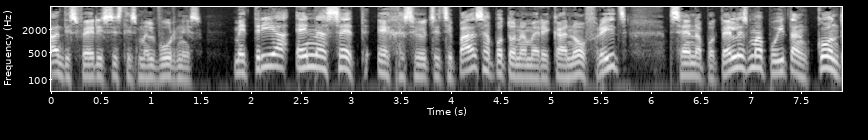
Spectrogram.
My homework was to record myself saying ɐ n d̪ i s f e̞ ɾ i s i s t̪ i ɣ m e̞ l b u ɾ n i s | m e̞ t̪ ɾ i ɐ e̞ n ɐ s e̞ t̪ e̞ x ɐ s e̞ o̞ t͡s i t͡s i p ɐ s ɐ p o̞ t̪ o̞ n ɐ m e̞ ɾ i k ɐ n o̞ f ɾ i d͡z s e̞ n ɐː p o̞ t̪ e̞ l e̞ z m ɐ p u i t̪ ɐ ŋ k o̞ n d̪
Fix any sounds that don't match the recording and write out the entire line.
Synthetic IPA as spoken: ɐ n d̪ i s f e̞ ɾ i s i s t̪ i z m e̞ l v u ɾ n i s | m e̞ t̪ ɾ i ɐ e̞ n ɐ s e̞ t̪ e̞ x ɐ s e̞ o̞ t͡s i t͡s i p ɐ s ɐ p o̞ t̪ o̞ n ɐ m e̞ ɾ i k ɐ n o̞ f ɾ i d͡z s e̞ n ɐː p o̞ t̪ e̞ l e̞ z m ɐ p u i t̪ ɐ ŋ k o̞ n d̪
